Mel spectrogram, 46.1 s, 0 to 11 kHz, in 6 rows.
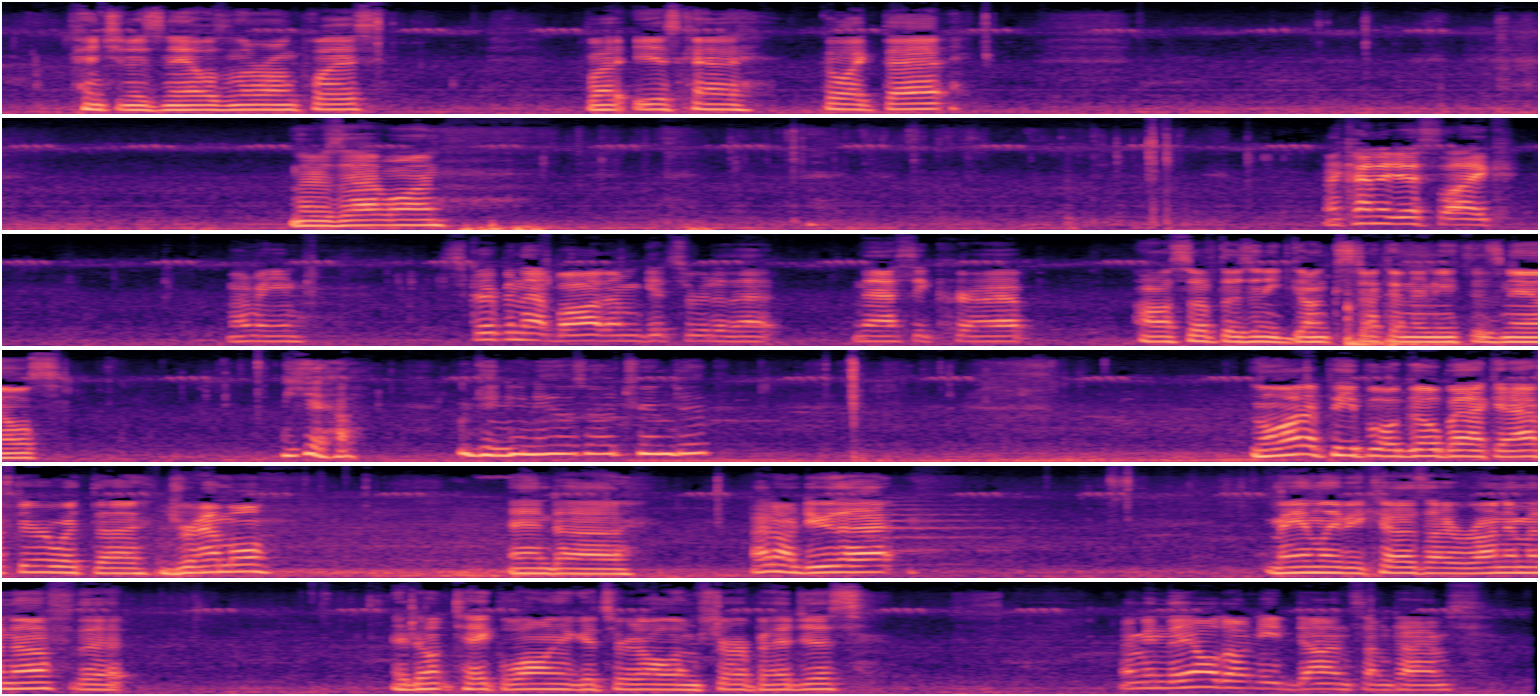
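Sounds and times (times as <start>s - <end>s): insects chirping: 0.0s - 46.0s.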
